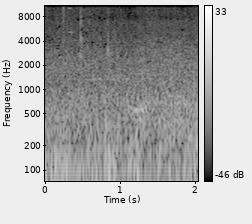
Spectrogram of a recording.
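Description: Wind rumbling on the microphone over the steady background noise of city street traffic.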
